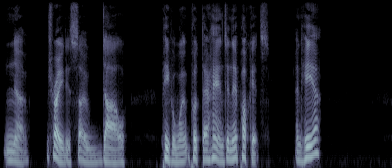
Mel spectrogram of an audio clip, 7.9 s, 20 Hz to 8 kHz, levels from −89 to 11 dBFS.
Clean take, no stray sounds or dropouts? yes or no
yes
